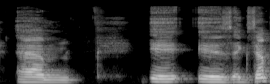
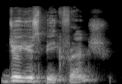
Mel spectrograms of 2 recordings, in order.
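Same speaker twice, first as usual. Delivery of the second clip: challenging question; 7 semitones higher, 5 dB louder than usual. Acted. Omen challenges cop.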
